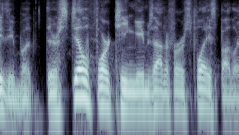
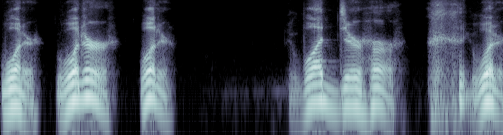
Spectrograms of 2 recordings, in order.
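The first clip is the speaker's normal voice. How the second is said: "water" pronounced the Philadelphia way. Demonstrating how Philly says the word water, in a Philly accent. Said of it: "the way that Philly says it".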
